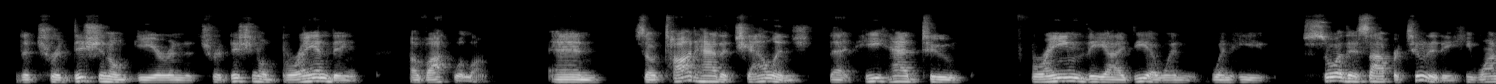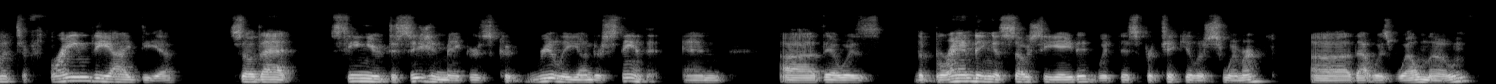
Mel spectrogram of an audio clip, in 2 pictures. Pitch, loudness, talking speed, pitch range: 115 Hz, -20 LUFS, 120 wpm, 105-135 Hz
